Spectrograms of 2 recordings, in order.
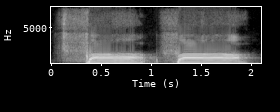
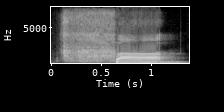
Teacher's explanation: اوپر والے جو دو دانت ہیں سامنے والے ان کا کنارہ نیچے والے ہونٹ کی تری والی جگہ پہ لگے گا تو فا پڑھا جائے گا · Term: فا کا مخرج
